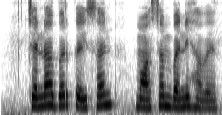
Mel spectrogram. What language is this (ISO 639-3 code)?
hne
